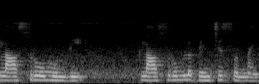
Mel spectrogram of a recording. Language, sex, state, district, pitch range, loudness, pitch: Telugu, female, Andhra Pradesh, Visakhapatnam, 180-200 Hz, -25 LUFS, 185 Hz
